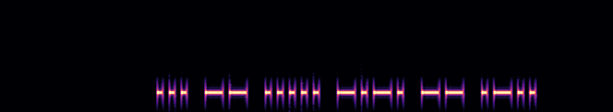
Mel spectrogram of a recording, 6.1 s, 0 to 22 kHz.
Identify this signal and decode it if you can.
Morse code, heard as a keyed tone, about 20 wpm, 700 Hz. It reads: SM5CML
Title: DXCC-100 Call Signs - 6 Characters - Repeated 3x - 20wpm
